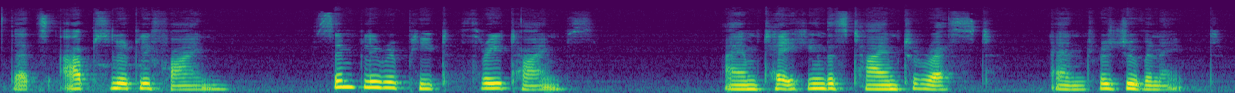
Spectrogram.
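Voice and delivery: normal talking voice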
